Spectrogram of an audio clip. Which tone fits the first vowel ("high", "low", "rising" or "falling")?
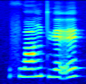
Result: rising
